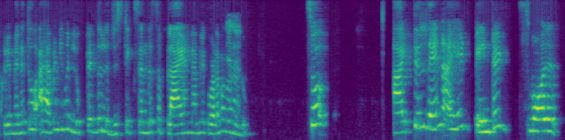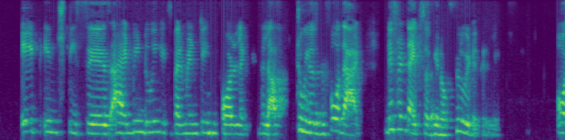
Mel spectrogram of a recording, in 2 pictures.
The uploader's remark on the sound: on Instagram Live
